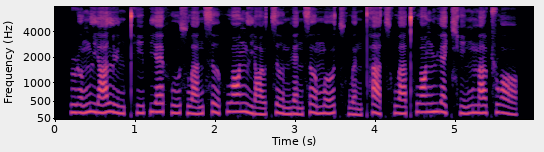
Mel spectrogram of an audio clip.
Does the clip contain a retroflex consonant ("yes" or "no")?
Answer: yes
